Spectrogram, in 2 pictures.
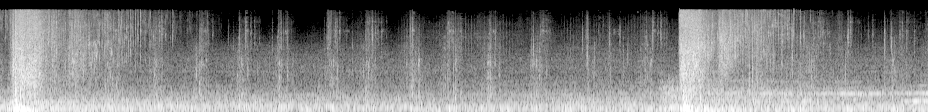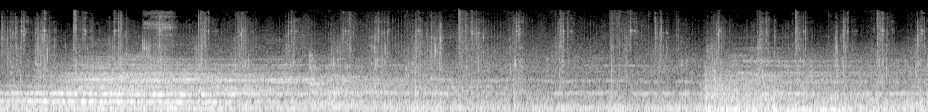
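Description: Heavy boots thud on a hard floor at a steady walking pace.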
